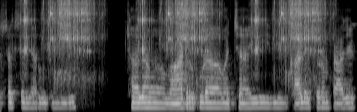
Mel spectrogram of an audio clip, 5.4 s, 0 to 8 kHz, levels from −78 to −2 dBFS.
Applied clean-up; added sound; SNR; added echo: none; Coin (dropping) / Glass; 0 dB; none.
